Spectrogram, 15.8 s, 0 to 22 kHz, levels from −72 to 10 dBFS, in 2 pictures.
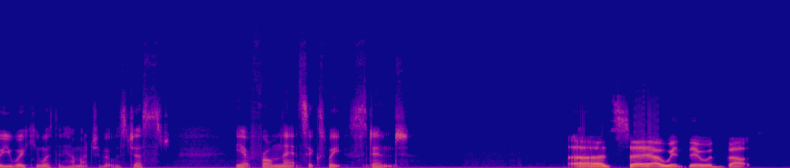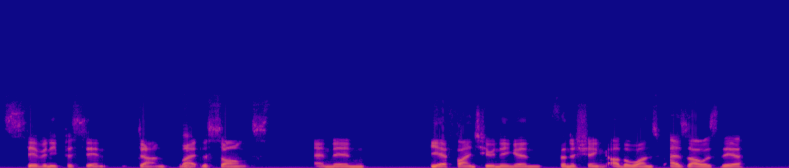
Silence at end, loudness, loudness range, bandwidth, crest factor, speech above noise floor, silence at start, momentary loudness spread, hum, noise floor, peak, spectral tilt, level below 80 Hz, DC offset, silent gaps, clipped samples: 0.45 s; -28 LUFS; 7 LU; 16 kHz; 20 dB; 25 dB; 0 s; 15 LU; none; -53 dBFS; -8 dBFS; -5 dB/octave; -64 dBFS; under 0.1%; none; under 0.1%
